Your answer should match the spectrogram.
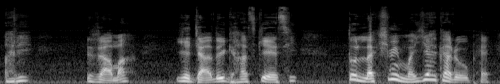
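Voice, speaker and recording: A man's voice: mid-range voice, sing-song, a little slow, a little mellow, breathy edge, dry recording. A man playing a poor village father in a cartoon moral story, emotional and exclamatory. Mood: amazed.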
